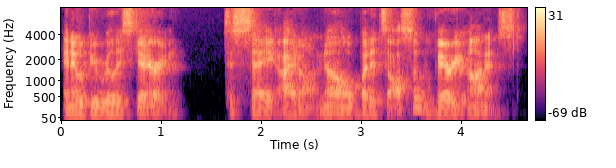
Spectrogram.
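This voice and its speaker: A man's voice: mid-range voice, moderate pace. A man co-hosting a casual spiritual conversation, speaking in an earnest, reflective way and laughing often. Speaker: co-host.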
